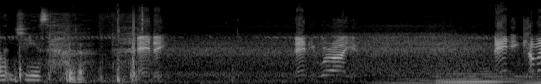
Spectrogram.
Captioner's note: two-Way Radio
